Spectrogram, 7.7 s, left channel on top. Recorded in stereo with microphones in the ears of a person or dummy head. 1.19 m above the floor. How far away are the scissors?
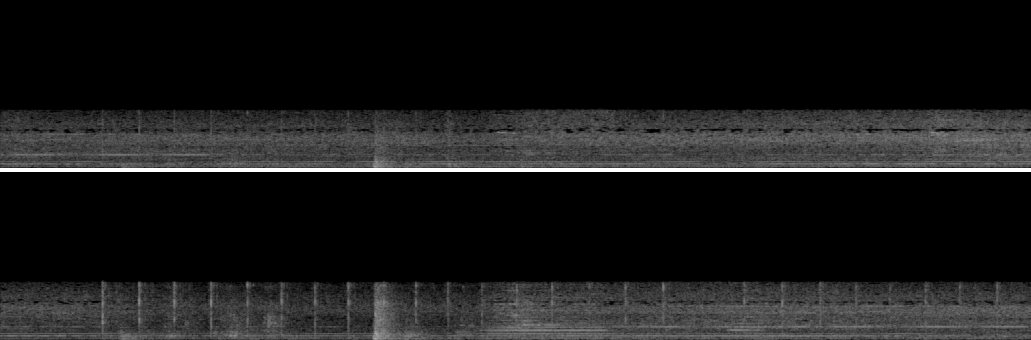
About 1.3 m.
